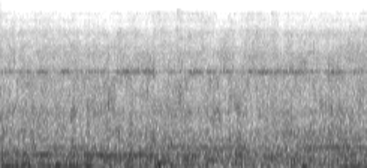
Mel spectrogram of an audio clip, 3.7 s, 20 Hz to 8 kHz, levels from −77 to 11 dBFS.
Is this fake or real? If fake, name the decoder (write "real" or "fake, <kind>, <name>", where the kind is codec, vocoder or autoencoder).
fake, codec, HILCodec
